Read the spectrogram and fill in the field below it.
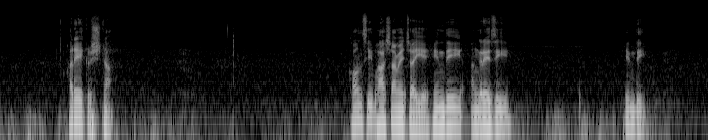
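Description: A man speaks calmly and with warmth into a microphone, with pauses between phrases.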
